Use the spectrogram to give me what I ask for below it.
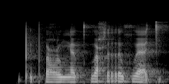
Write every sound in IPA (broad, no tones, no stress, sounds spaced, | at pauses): pʼ ɪ pʰ ʊ ʕ u ŋ æ kʷʰ ɜ ħ r ʌ xʷ æ tʲ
